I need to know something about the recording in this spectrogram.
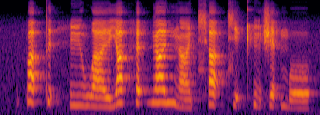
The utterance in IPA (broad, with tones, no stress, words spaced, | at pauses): pä˦ʔtɪ˦ʔ hĩ˨wa˨ɪ̯ jä˦ʔhɛ˦ʔɡa˦ɪ̯ ŋã˨t͡ɕʰä˦ʔ t͡ɕɛ̰˦˨kʰĩ˦˨ʃɛ˦ʔmo˨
